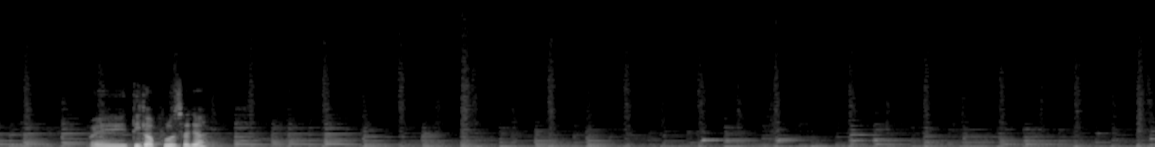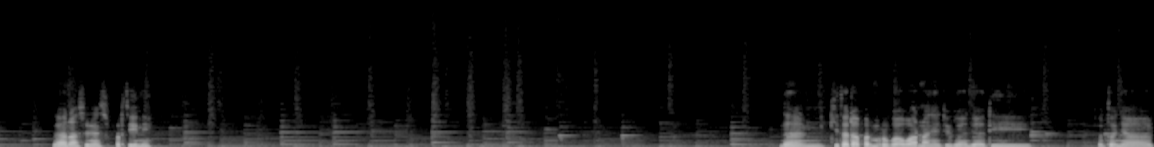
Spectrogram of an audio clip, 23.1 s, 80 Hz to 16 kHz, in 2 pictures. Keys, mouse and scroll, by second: 2.3 click, 6.1-9.1 drag, 12.0-13.2 drag, 13.2 space, 14.1 space, 14.8-16.2 drag, 16.2 space, 17.4 space, 18.0-21.0 drag, 21.0 click.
